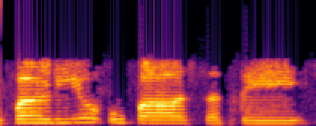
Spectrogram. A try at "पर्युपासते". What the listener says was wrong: पर्युपासते নয়, पर्युपासते। একসাথে, একসাথে। पर्यु उपासते নয়, पर्युपासते, একসাথে।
